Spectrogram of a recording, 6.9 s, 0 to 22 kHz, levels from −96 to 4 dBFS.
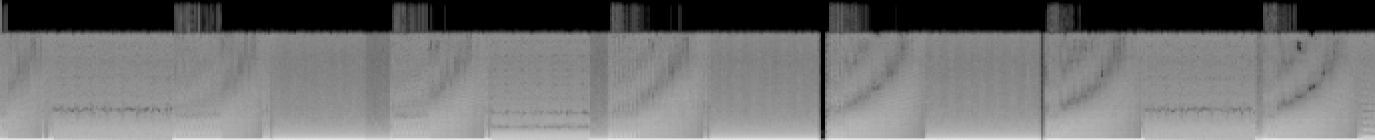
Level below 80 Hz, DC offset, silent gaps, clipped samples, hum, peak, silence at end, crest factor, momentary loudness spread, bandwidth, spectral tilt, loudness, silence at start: -12 dBFS; 40%; none; 0.4%; none; 0 dBFS; 0 s; 8 dB; 9 LU; 17.5 kHz; -5 dB/octave; -14 LUFS; 0 s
